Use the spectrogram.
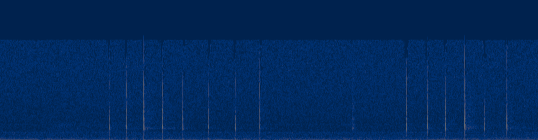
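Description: Long acrylic nails tap and scratch a pink Nuxe cleansing-foam pump bottle, a hollow plastic body with a clear plastic cap, held in the hands. Short, dry, bright clicks come in two quick bursts with a pause between, each dying away almost instantly over a steady low rumble.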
